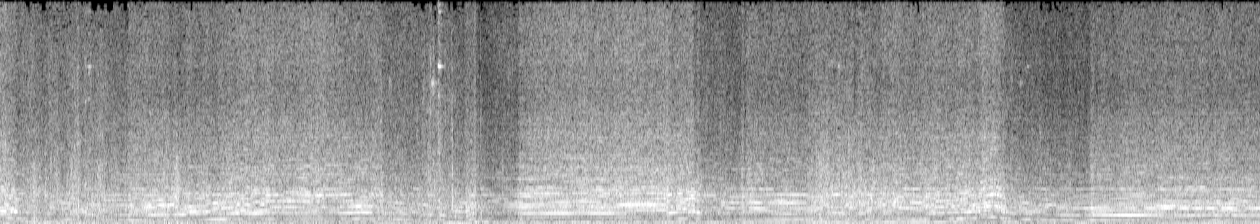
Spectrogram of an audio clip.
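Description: A racing car engine roars loudly, rising and falling in pitch as the gears shift.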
